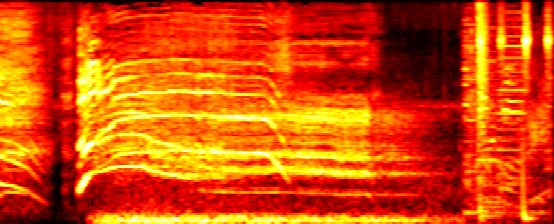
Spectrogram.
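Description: Young girls' cartoon voices squealing with excitement: a short falling cry, then one long held squeal lasting about a second and a half. Background music with a heavy bass plays under it.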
